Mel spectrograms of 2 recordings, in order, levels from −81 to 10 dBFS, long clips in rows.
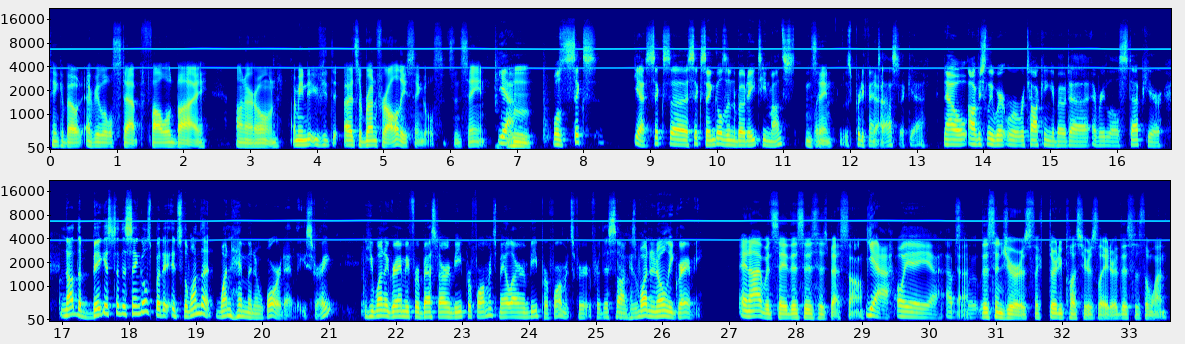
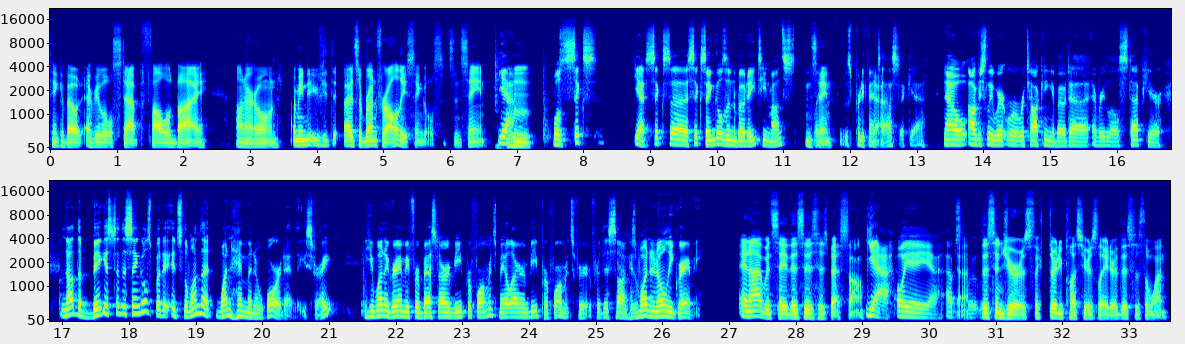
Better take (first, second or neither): second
